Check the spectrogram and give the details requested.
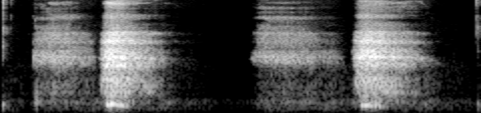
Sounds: Sigh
